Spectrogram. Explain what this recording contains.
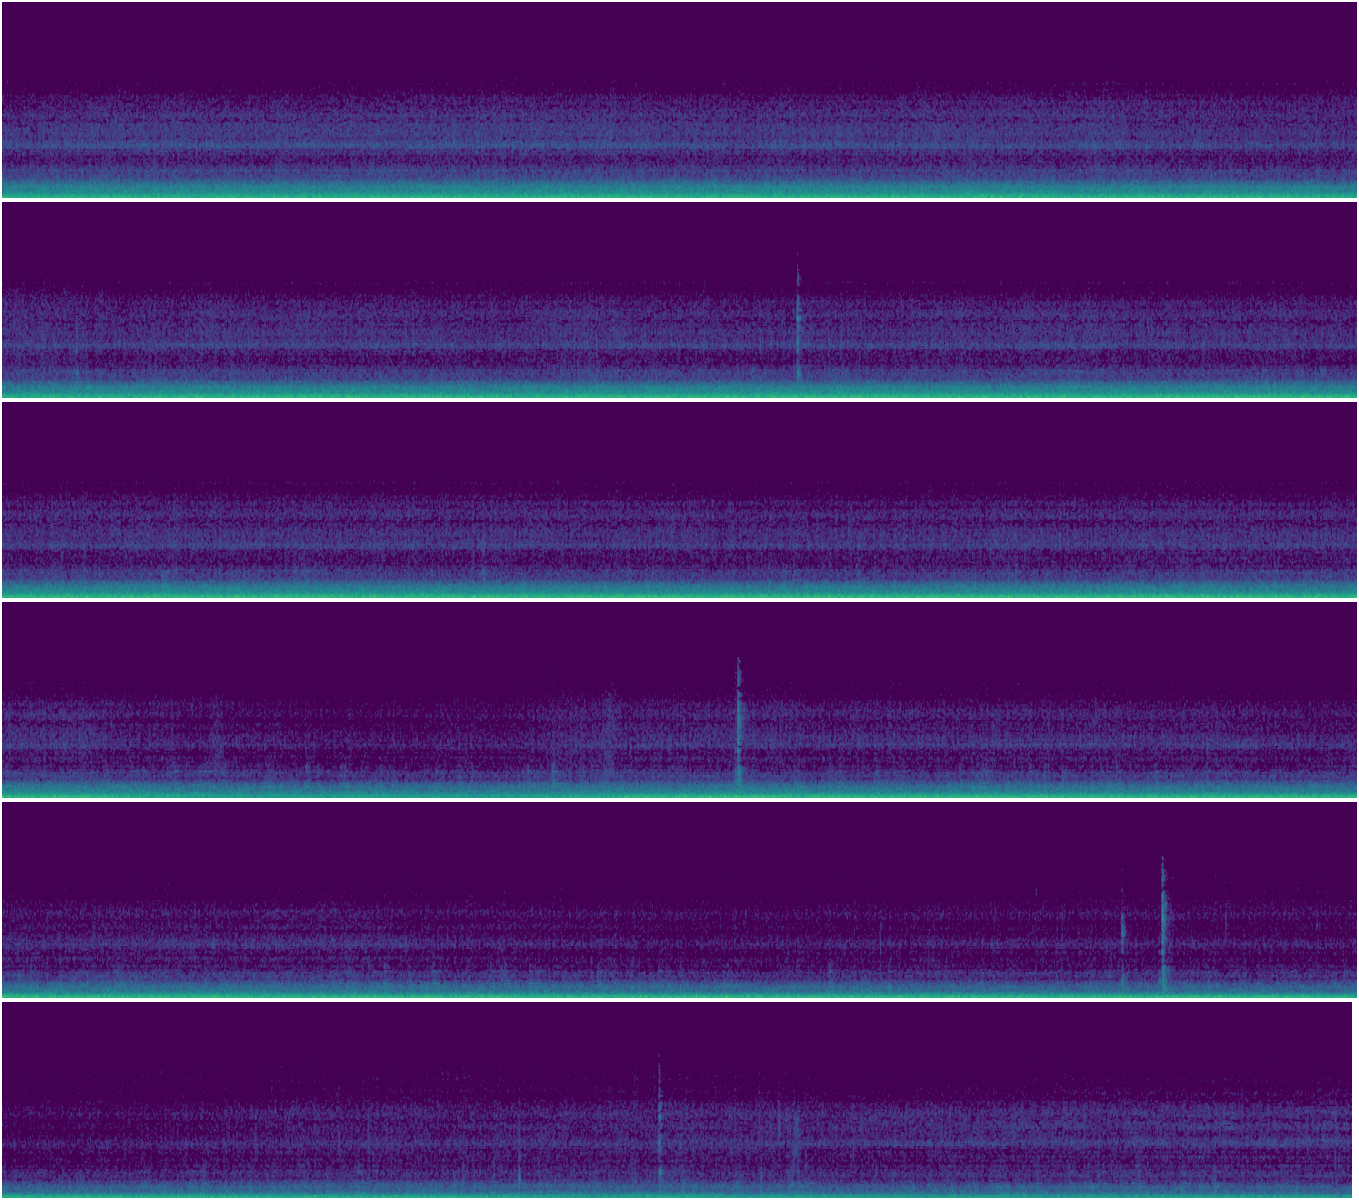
kettle heat up froth
heat, froth, kettle, up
